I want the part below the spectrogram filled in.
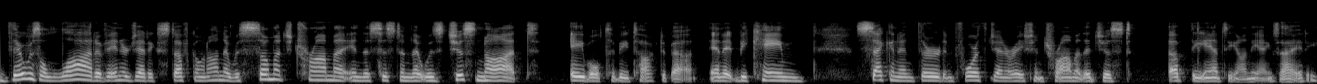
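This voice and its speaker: A woman with a plain, everyday voice and fairly low pitch speaks at a moderate pace with ordinary pitch variation. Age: 60s. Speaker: nature guide and life coach. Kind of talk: interview conversation.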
